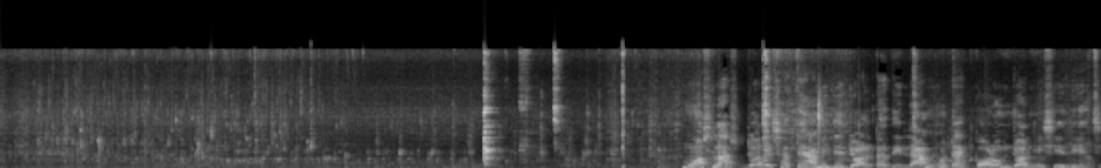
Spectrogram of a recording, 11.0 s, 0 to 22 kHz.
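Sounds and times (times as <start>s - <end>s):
water pouring into a pan: 0.0s - 6.9s.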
